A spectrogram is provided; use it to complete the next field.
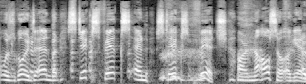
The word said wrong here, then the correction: Stitch Fix: Stitch Fix.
